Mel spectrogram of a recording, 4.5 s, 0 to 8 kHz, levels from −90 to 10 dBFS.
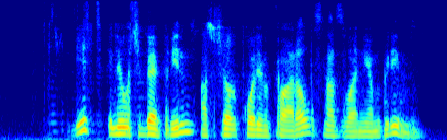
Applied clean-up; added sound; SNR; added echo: neural mask model DeepFilterNet 3.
